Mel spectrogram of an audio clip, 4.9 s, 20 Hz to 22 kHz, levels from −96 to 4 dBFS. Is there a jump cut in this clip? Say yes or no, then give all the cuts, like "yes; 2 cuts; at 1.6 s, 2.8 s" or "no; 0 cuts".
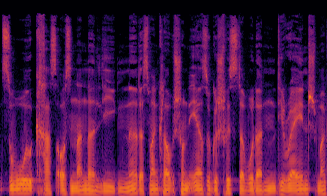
no; 0 cuts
